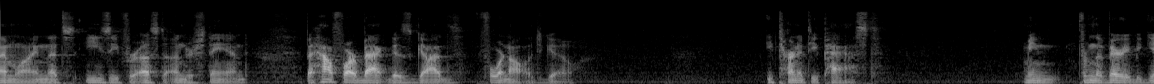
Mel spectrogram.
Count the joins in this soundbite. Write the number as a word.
zero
